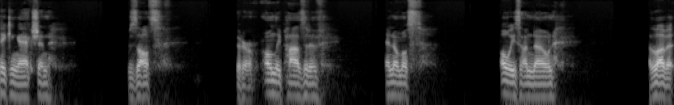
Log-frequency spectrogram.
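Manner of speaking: winded, breathing hard. Speaker talks while walking up a bridge, out of breath. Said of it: "I'm out of breath because I smoke and I'm walking up a bridge".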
